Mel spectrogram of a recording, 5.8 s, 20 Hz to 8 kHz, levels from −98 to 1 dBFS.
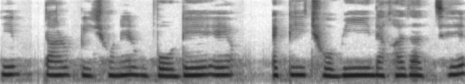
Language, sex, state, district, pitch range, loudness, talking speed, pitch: Bengali, female, Jharkhand, Jamtara, 230-245 Hz, -16 LUFS, 95 wpm, 235 Hz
